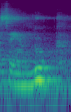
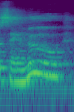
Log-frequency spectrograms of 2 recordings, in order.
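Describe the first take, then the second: First: The final P is sounded hard. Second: The final P is silent. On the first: The speaker calls it wrong. "with a very hard P" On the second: The speaker calls it right. "instead of"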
